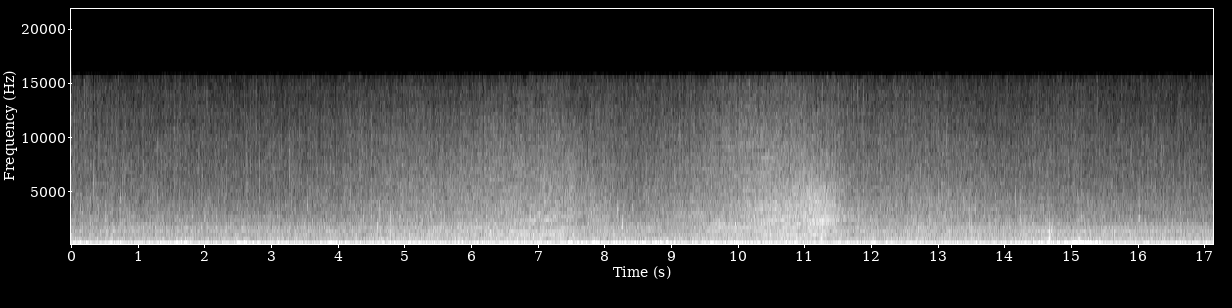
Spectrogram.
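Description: Steady rain on the action camera during a wet trail ride, over a constant low rumble of wind and riding noise. A louder hiss swells up and fades away in the middle.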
